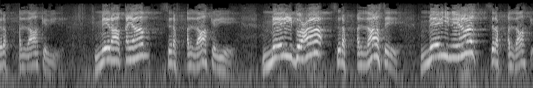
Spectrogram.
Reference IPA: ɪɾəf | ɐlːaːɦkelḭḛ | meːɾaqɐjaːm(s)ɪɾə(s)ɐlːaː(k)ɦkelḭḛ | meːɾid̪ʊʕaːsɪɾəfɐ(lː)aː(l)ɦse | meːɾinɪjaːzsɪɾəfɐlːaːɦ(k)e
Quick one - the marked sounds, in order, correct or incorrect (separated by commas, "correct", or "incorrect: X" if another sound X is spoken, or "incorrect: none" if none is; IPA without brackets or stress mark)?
correct, incorrect: f, incorrect: none, correct, incorrect: none, correct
